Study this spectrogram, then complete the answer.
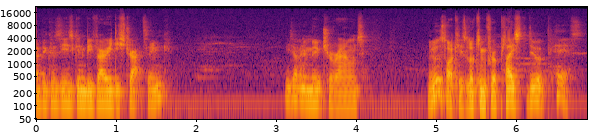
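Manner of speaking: ordinary delivery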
